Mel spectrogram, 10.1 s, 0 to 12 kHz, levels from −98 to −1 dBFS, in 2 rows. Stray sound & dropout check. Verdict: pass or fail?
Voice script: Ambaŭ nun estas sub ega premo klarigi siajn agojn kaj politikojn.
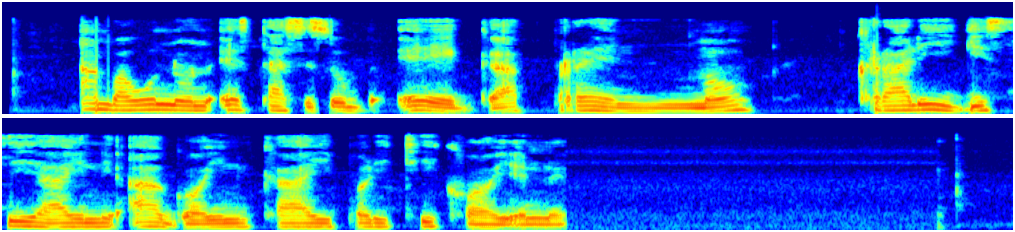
pass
